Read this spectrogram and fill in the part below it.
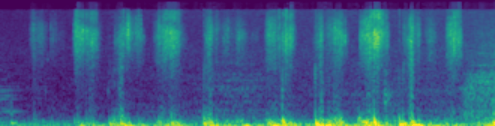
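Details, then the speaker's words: Hand-spun worn mountain bike bearing (reportedly off Steve Jones's bike): rough gritty crunching in uneven bursts, pitted races inside with balls dragging on the shells; bearing worn out, unlike a good bearing's quiet grease-and-seal resistance. "what you're hearing there is, in fact, pitted surfaces on the inside. It's all grinding round, and the actual bearings are basically been dragging on the inside of the shells of that."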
